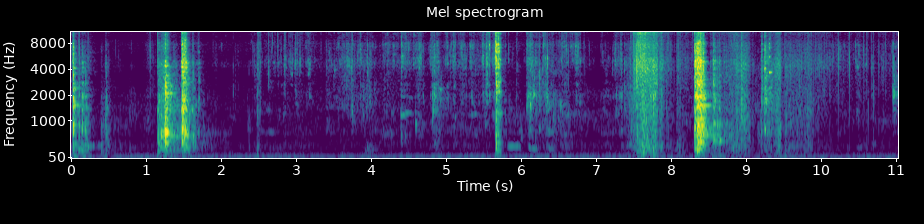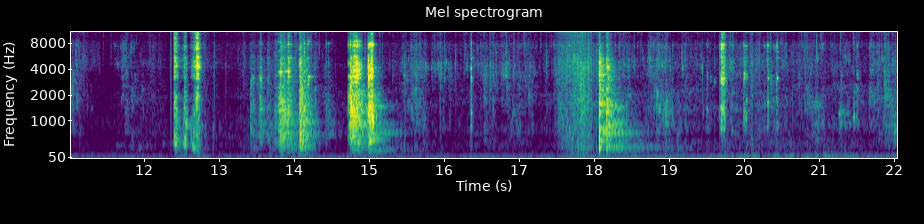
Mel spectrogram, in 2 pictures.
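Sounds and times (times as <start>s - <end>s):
dishes and pots clattering: 1.2s - 1.8s, 8.3s - 9.4s, 12.4s - 15.6s, 17.7s - 22.0s
water splashing: 15.2s - 22.0s.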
